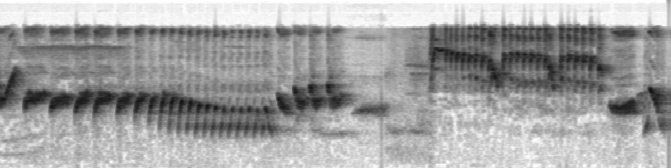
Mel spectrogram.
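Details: White-rumped shama lure song meant to set birds singing: a long rapid series of descending whistled notes, a short pause, then a fast high rattling trill and a few closing slurred phrases.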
